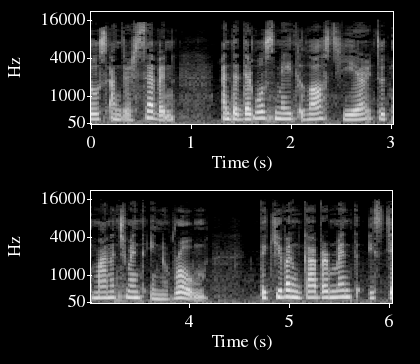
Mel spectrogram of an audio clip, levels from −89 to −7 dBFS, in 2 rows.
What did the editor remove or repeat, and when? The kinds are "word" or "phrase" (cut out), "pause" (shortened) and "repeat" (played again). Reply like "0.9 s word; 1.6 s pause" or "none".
1.6 s word; 3.0 s word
